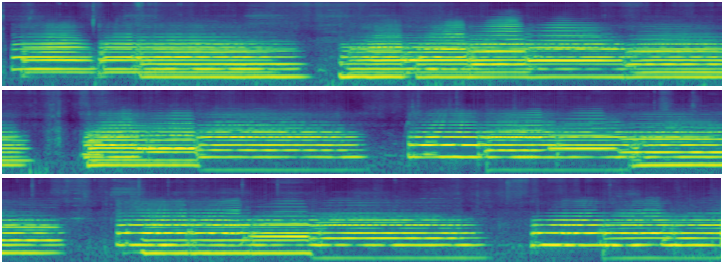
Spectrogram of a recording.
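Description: An ensemble of eight alphorns playing a slow piece in held chords. The phrases last a few seconds each and are separated by short breaks, with the low note changing from phrase to phrase.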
